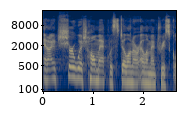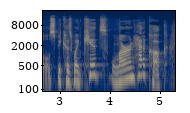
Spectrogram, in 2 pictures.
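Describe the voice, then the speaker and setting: With an unremarkable speaking voice at medium pitch, a woman talks at a moderate pace using lively intonation. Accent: American. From New York (Westchester). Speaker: dietitian and podcast host. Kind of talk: casual podcast monologue.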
